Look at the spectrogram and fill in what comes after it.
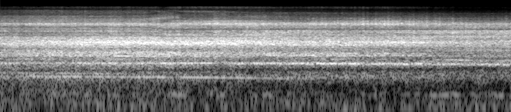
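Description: Freight train passing: the steady noise of its steel wheels running on the rails.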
